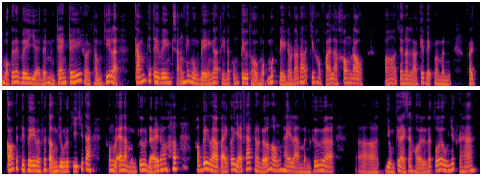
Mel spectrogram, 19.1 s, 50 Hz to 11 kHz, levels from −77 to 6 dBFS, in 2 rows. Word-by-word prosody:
một 150 - 0
cái 160 +2 0
TV - - -9 0.3
về 115 -2 0
để 120 - 0
mình 130 -7 -4
trang 140 +6 +1
trí, 160 +7 +2
rồi 130 - -3
thậm 120 -2 -3
chí 165 +8 +2
là 175 -4 +3 0.3
cắm 160 +7 +3
cái 210 -3 -2
TV 150 - 0 0.2
sẵn 155 - -2
cái 185 - 0
nguồn 135 -7 -1
điện 110 +4 0
á 155 0 0
thì 135 - -4
nó 135 - -4
cũng 135 +2 -8
tiêu 140 -2 +2
thụ 110 -6 -2
một 115 0 -5
mức 170 +3 -2
điện 110 -2 -1
nào 115 -3 -2
đó 125 +4 -1
đó 165 +1 0
chứ 155 - -3
hông 145 -3 -6
phải 135 - +1
là 130 -4 -1
không 140 +3 -1
đâu. 135 -1 +1 0.4
Đó, 130 +3 -4
cho 130 - -2
nên 130 -1 -1
là 110 -2 -2
cái 150 +8 -4
việc 125 -4 -4
mà 110 - -3
mình 110 -1 -4 0.4
phải 125 - +1 0.2
có 165 +4 +4
cái 210 - -2
TV, 160 - -6
mình 150 -2 +2
phải 170 - +2
tận 130 +4 +4
dụng 135 -1 +3
được 140 0 0
gì 140 -1 +1
chứ - - 0
ta? 180 -3 +3 0.3
Không 165 -2 0
lẽ 155 +3 +5
là 165 -2 +3
mình 125 -2 -4
cứ 165 +2 +2
để 120 +2 +4
đó? 175 +3 +1 0.5
Hông 160 -1 -1
biết 195 +3 +5
là 145 -4 +6
bạn 130 - +1
có 175 - +1
giải 140 -6 +3
pháp 200 +3 +1
nào 150 - +1
nữa 125 +6 +2
hông 165 -3 +1
hay 145 -4 +1
là 115 -4 0
mình 115 0 -6
cứ, 150 +6 0
ờ, 130 -3 +1 0.4
ờ, 110 -1 -4
dùng 130 -4 -1
cái 155 - +2
mạng 110 - +3
xã 135 - -1
hội 110 -6 -1
là 110 - -2
nó 125 +4 -2
tối 160 +5 +2
ưu 160 -4 +1
nhất 180 +4 -2
rồi 125 - -3
ha? 135 +4 0
140 Hz, 290 wpm, -23 LUFS, 125-160 Hz, 0.5 s, là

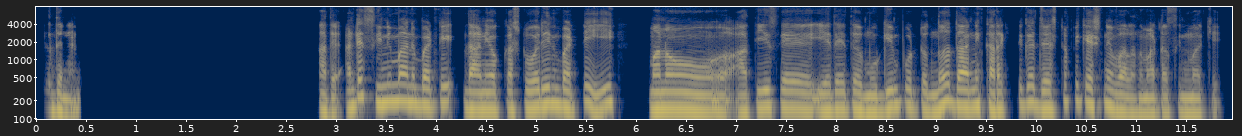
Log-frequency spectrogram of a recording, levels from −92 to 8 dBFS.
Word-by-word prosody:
అదేనండి. 125 -5 -2 2.4
అదే 115 -2 -1
అంటే 155 - +3
సినిమాని 185 0 +2
బట్టి, 165 +2 0 0.2
దాని 140 0 +4
యొక్క 135 +1 -4
స్టోరీని 155 +4 +2
బట్టి, 145 +5 -1 0.6
మనం 140 0 +5 0.7
ఆ - - +2
తీసే 150 0 0 0.4
ఏదైతే 140 +1 -1
ముగిపుంటుందో, 140 +2 0
దాన్ని 155 +1 +5
కరెక్ట్‌గా 140 +6 -1
జస్టిఫికేషన్ 170 +2 -1
ఇవ్వాలన్నమాట, 115 -4 -1 0.2
సినిమాకి. 115 -1 -4
145 Hz, 95 wpm, -23 LUFS, 130-160 Hz, 2.4 s, మనం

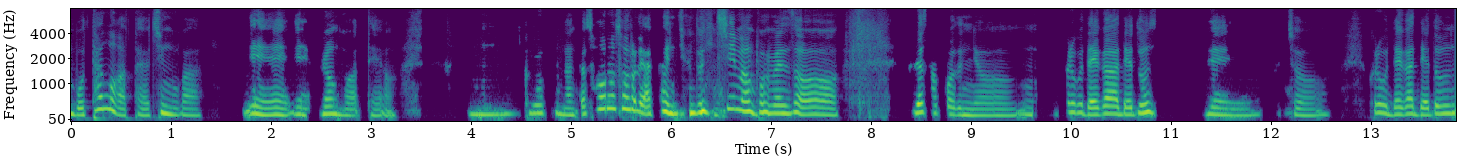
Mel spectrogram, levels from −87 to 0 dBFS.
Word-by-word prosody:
못한 195 - 0
것 295 - +2
같아요. 170 -3 -6
친구가. 175 -3 -1 0.4
네, 220 -3 +2
예, 180 -2 +2
네. 190 -3 -1
그런 195 0 +3
거 160 -2 -6
같아요. 155 0 -9 0.7
음 185 +1 -3
그렇구나. 215 -1 -2
그러니까 190 +3 -3
서로서로 330 -1 +2
약간 215 +4 +5
이제 200 0 -1
눈치만 260 - +4
보면서 205 -5 +2 0.7
그랬었거든요. 170 -8 -2
음. 190 -2 -5 0.3
그리고 235 -2 -1
내가 195 +2 +3
내 185 -1 +1
돈 220 +5 +4 0.5
네, 185 -3 -1 0.4
그쵸. 185 -4 -10 0.4
그리고 225 -2 0
내가 185 +2 0
내 180 -2 -1
돈 205 +3 +1
195 Hz, 280 characters per minute, -17 LUFS, 180-215 Hz, 0.7 s, 약간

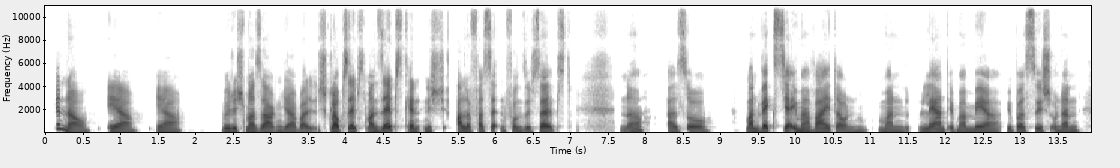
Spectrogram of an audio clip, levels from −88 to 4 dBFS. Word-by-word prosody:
Genau, 180 - +2 0.3
eher 185 -1 +1 0.2
ja, 190 0 -2 0.5
würde 200 0 +1
ich 205 +2 -3
mal 210 -1 +3
sagen, 185 -2 +1
ja, 180 0 0
weil - - -1
ich 190 - -11
glaube, 205 -1 +5
selbst 215 +1 +2
man 185 -1 +2
selbst 220 +9 +4
kennt 200 -3 +1
nicht 175 -1 -7
alle 180 0 +5
Facetten 170 0 -3
von 170 -1 -5
sich 160 0 -5
selbst, 190 -2 +1 0.6
ne? 205 +6 -4 0.3
Also, 180 -1 -2 0.5
man 190 0 +2
wächst 205 +1 +4
ja 200 - +7
immer 195 -2 +1
weiter 190 -2 +2
und 175 +1 -10
man 180 -1 -5
lernt 200 +4 +1
immer 185 -1 -3
mehr 180 -1 0
über 180 0 -1
sich 180 +1 -4
und 185 - -4
dann, 180 0 -2
185 Hz, 160 wpm, -25 LUFS, 175-195 Hz, 0.6 s, ja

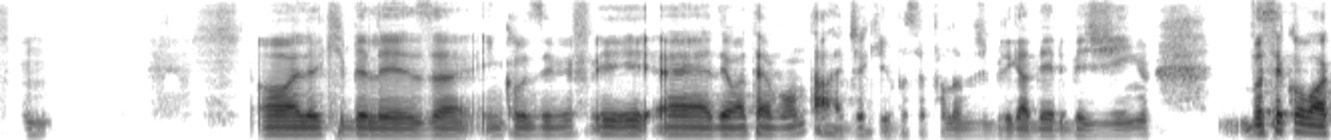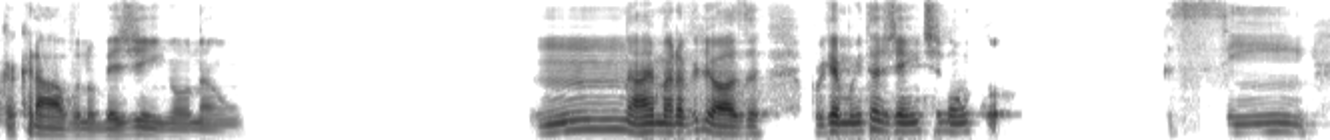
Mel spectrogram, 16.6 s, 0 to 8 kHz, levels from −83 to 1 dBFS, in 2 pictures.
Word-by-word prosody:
Hum. - - -19 1.3
Olha 100 -1 +4
que - - -14
beleza 90 -1 0
inclusive 95 +2 -7
fui 105 0 -2
eh, 100 -2 +2
deu 95 0 +2
até 95 - +1
vontade 95 +2 -4
aqui, - - -16
você - - -20
falando 90 0 -12
de 85 - -20
brigadeiro 85 +1 -4
e - - -21
beijinho, 85 +4 -9 0.6
você - - +2
coloca - - +4
cravo 90 -2 +2
no 85 - -5
beijinho 90 0 -2
ou 85 - -6
não? 80 -2 -10 1.8
Hum, 160 +8 -4
ai 125 +1 +7
maravilhosa, 110 -5 +4 0.3
porque 135 - +5
muita 135 +4 +1
gente 135 +1 +1
não 135 0 -1
co 425 - -8 1.0
sim 125 0 -10
100 Hz, 120 wpm, -24 LUFS, 90-130 Hz, 1.8 s, ai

